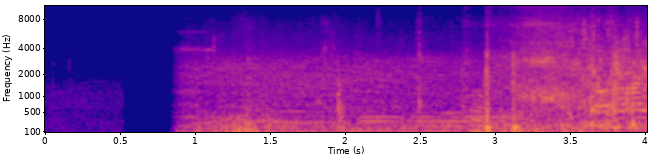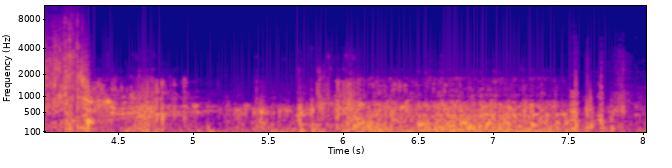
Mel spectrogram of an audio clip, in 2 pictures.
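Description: Water splashing and churning around a scuba diver entering the water beside a yacht's hull. About four seconds in, the sound turns suddenly muffled as the microphone goes under, leaving an underwater rumble and bubbling.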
